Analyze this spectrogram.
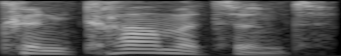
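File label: "concomitant", US English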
